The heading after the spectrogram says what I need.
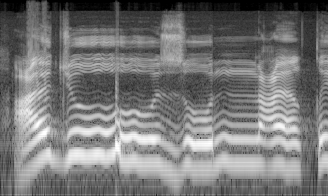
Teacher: Jadi ajuzun di sana ada idhar ya, idhar halki. Jadi kita baca jelas di sana.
